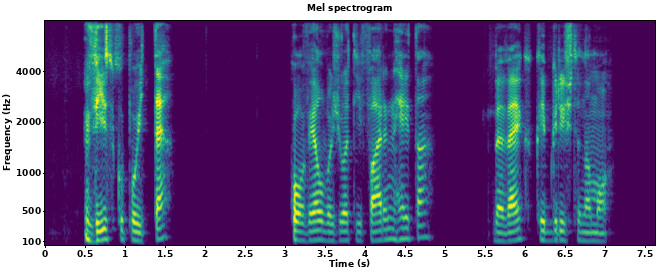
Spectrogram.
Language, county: Lithuanian, Marijampolė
